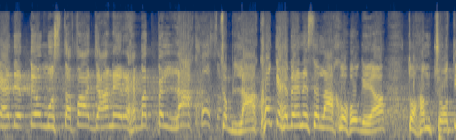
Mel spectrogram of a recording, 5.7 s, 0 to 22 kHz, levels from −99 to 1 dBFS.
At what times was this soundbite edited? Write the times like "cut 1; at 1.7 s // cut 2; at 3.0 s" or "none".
cut 1; at 2.5 s

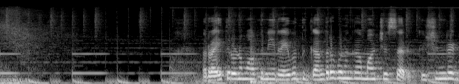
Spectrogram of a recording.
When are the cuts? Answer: none

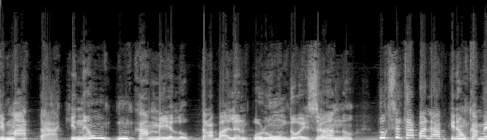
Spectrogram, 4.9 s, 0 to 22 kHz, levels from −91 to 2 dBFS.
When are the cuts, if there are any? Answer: none

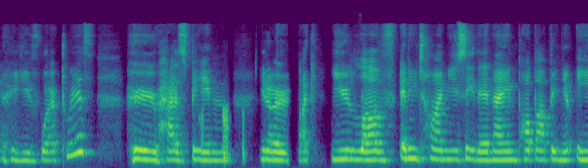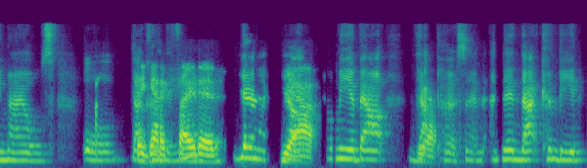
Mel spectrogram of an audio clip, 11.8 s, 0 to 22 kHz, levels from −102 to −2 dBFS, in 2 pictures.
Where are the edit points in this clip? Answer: none

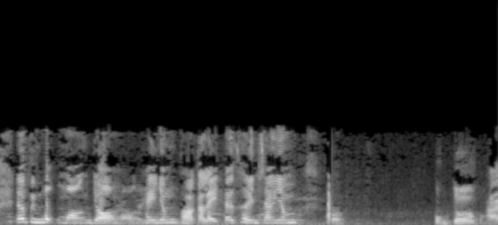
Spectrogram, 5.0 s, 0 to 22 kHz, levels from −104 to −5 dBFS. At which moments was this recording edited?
cut 1; at 3.3 s

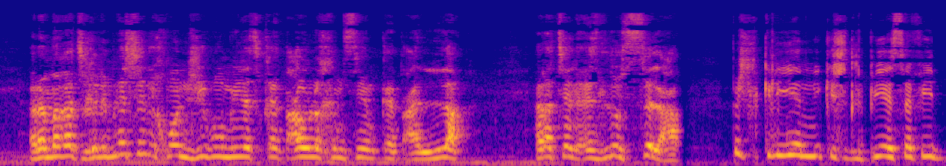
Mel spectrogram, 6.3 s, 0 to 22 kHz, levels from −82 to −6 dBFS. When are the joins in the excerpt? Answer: cut 1; at 4.6 s

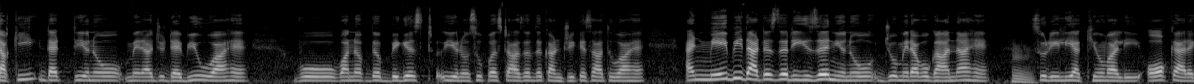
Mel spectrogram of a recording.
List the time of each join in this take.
none

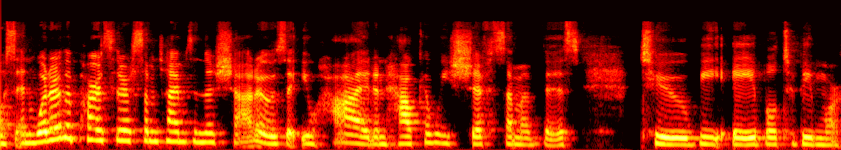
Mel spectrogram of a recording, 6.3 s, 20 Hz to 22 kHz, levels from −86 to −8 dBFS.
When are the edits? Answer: none

